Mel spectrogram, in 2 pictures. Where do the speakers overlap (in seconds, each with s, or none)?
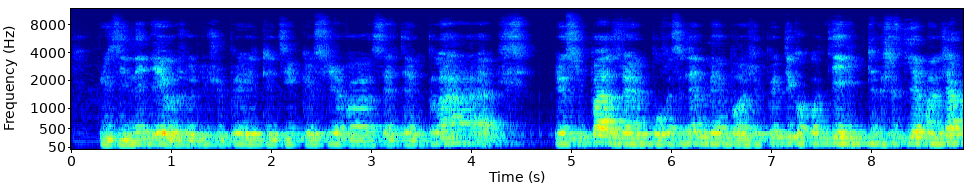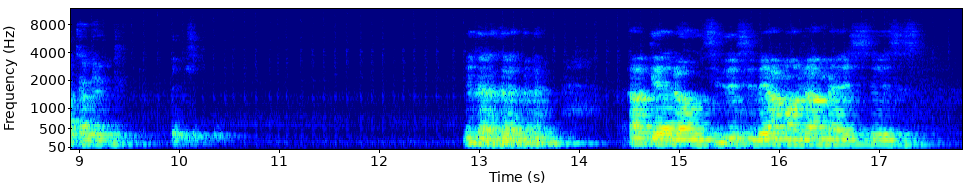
none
